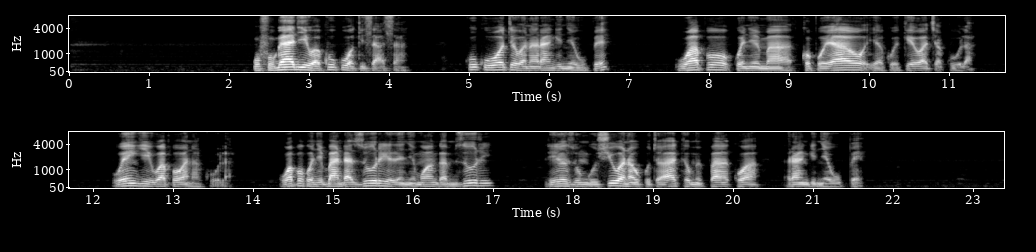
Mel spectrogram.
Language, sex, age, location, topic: Swahili, male, 25-35, Dar es Salaam, agriculture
